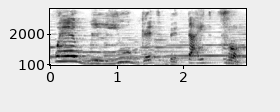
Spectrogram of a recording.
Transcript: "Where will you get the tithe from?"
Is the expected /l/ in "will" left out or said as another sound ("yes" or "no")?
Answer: no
